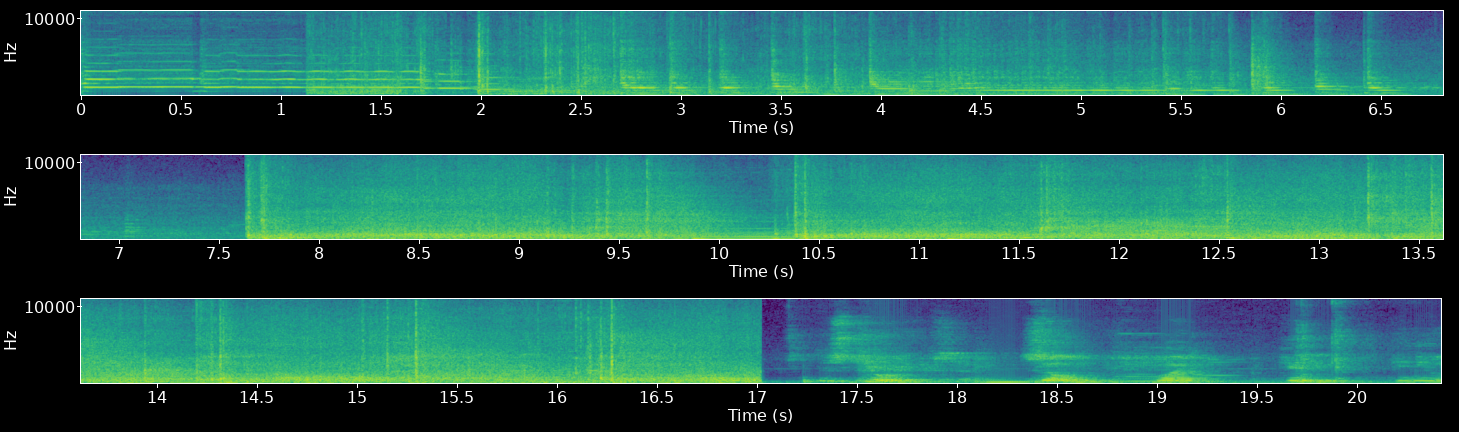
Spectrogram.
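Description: A flute phrase ending about a second in, then several seconds of quieter instrumental music. Then skateboard wheels roll over a concrete bowl for about nine seconds, with a knock partway through, and stop suddenly. A few short, broken sounds follow near the end.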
